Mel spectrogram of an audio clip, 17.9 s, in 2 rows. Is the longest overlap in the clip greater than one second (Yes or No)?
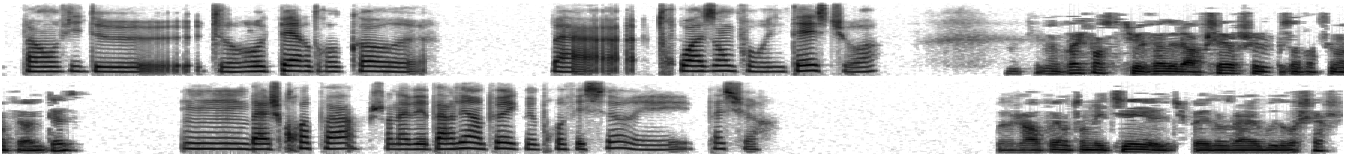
No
